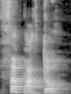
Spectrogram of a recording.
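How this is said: The z sounds like th, Spanish style.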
